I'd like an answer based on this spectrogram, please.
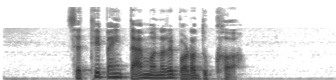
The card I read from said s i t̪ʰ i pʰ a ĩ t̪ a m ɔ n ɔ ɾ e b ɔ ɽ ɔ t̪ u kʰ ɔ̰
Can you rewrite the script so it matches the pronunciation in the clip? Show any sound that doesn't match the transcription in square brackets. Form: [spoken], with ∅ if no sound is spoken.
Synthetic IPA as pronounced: s [e] t̪ʰ i [p] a ĩ t̪ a m ɔ n ɔ ɾ e b ɔ ɽ ɔ [d̪] u kʰ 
